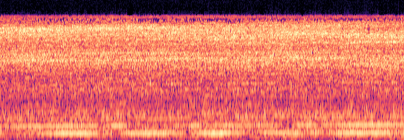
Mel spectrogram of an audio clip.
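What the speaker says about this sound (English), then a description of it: "And you see how fast this car gets up to speed." An Audi race car in Assetto Corsa accelerating hard, a steady loud engine drone with a sustained tonal whine that holds and shifts slightly over a few seconds, no talk.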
